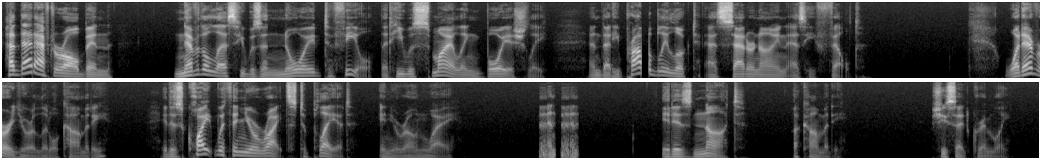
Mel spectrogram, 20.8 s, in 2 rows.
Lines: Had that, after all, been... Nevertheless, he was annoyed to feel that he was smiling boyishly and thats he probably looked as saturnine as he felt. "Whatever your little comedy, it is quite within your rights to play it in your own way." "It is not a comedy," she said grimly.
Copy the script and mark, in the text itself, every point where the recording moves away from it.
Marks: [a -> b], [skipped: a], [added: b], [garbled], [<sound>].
Had that, after all, been... Nevertheless, he was annoyed to feel that he was smiling boyishly and [thats -> that] he probably [dropout] looked as saturnine as he felt. "Whatever your little comedy, it is quite within your rights to play it in your own way." [laugh] "It is not a comedy," she said grimly.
